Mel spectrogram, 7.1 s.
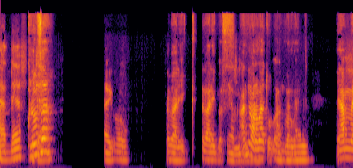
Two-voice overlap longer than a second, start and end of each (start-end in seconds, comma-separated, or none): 4.5-6.1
